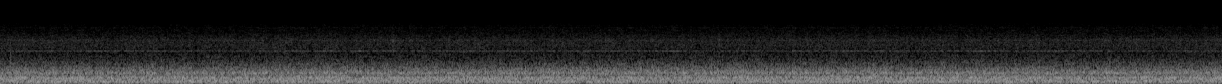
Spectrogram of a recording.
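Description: A Boeing 737 rolls down the runway for takeoff in the Prepar3d flight simulator, its jet engines producing a steady, loud broadband roar that holds evenly throughout with a faint whine above it.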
